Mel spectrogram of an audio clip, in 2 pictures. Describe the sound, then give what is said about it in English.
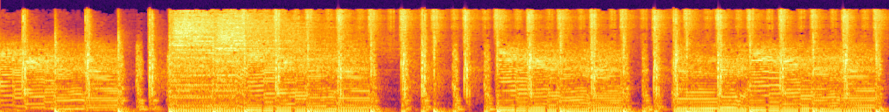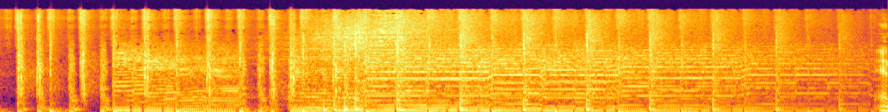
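A full, upbeat instrumental intro theme plays loudly for nearly eighteen seconds, with steady beats, sustained melodic chords and a few brief stops before it builds again, with no one talking. “And normally by this point, we're already through the intro credits, which uh, normally sound like this.”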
